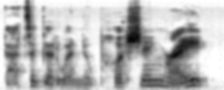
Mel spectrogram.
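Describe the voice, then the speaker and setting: Her voice is lowish yet pushed and bright, with a breathy edge and a measured pace. She's a woman leading a church story session for young children, talking to a puppet friend in an encouraging, simple way and frequently checking in with questions.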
